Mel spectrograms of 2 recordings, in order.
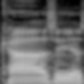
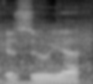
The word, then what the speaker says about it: Kazuya: why I'm saying Kaza some people pronounce it kazia some pronounce it kazuya Tekken has never been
